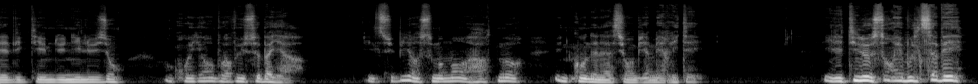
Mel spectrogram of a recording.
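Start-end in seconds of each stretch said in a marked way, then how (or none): 8.2-9.6 crying the words out, high and loud. A lady defends a condemned man against the doctor, crying out. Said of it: "cria Lady Kathleen".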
